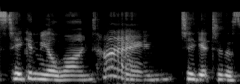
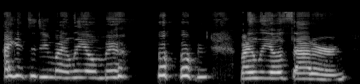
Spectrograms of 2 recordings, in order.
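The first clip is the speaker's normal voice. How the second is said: much higher, squealing with delight and a laugh; giddy excitement; 7 semitones higher than usual. Retold or imitated. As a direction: play her past self thrilled like a kid. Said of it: "I'm like".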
